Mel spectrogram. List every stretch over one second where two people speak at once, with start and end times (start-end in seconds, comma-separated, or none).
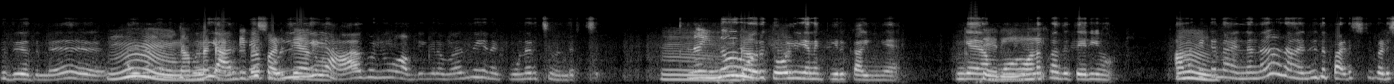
1.3-3.3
